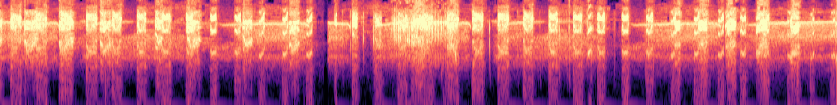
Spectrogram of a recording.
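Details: Swiftlet calls, rapid high chirps repeated about three times a second in choppy pulses, with a thin steady whistle tone underneath.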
